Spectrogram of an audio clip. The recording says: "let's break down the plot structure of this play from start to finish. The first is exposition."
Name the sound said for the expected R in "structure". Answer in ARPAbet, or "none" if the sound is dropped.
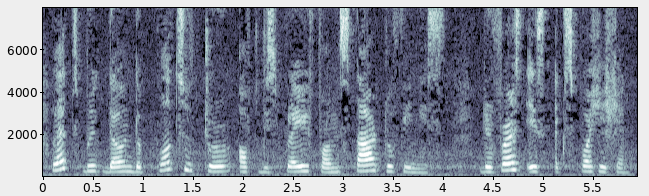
none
